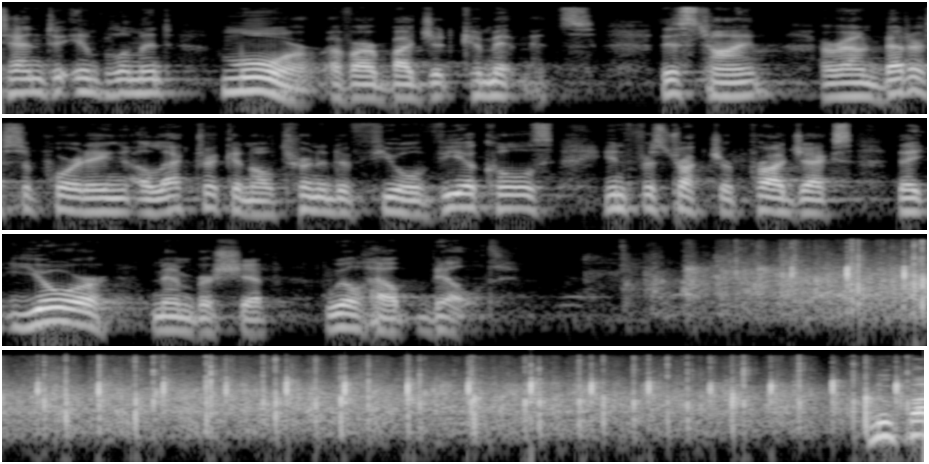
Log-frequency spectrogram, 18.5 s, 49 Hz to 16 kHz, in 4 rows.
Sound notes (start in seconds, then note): 12.2 applause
